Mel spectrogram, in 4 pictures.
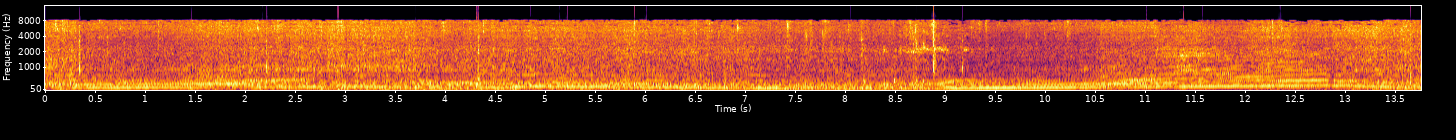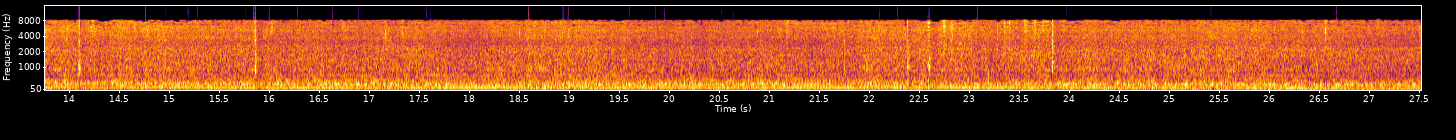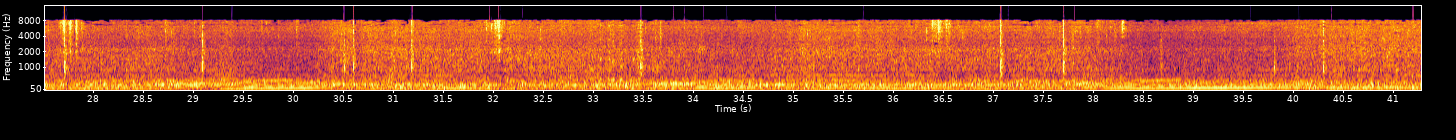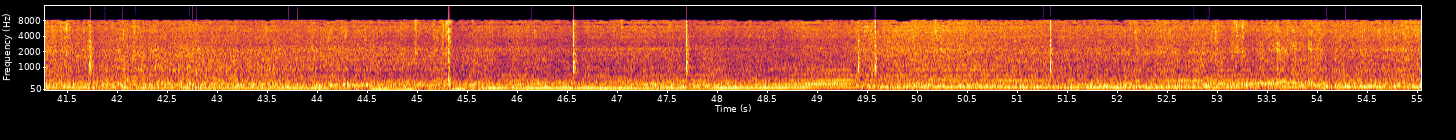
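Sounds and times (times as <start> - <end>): car engine revving: 0.0 - 55.0
road noise: 0.0 - 55.0.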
